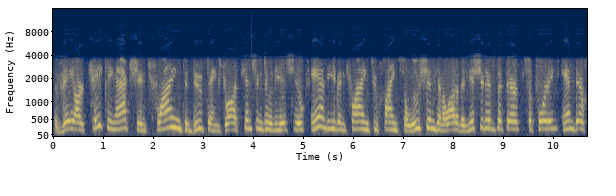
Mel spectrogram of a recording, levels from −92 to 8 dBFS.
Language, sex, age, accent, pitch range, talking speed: English, male, 50-69, American, 185-240 Hz, 165 wpm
